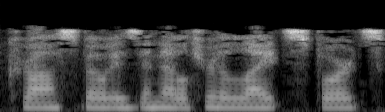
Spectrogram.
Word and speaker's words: X-Bow: x-bow has 3000 km the KTM x-bow pronounced crossbow is an ultra light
